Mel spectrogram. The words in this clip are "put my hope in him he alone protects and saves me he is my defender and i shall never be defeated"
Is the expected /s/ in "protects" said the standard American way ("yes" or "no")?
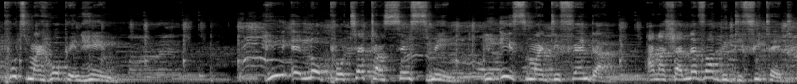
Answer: no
